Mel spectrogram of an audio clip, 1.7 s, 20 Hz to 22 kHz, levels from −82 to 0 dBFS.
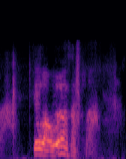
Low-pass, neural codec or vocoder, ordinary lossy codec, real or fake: none; codec, 16 kHz, 1 kbps, FreqCodec, smaller model; none; fake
